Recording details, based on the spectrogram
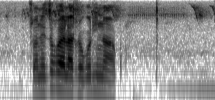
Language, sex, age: Tswana, male, 20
